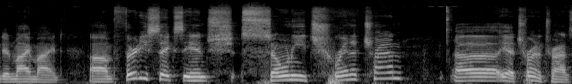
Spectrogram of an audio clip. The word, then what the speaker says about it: Trinitron: 36-inch Sony Trinitron. Yeah, Trinitron's how you pronounce it.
